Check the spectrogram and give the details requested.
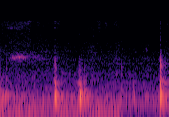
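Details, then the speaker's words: Percussion over the abdomen to map the liver, starting well below to find the lower edge, then toward the upper edge to gauge size; three soft, dull taps at irregular spacing. "Next, moving on to percussion. Firstly, trying to percuss out the liver,"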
